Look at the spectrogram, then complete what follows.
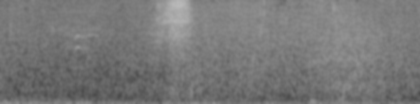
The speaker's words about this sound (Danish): Det er måske lidt stille vandet, men altså, det regner, og... Ja, det er lidt stille.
